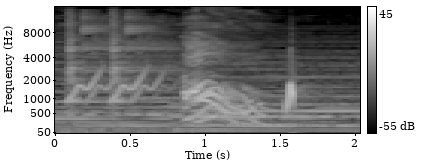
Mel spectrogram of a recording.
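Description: Cartoon background music with comic sound effects: a run of quick rising swoops, then a short sharp plop about one and a half seconds in.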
